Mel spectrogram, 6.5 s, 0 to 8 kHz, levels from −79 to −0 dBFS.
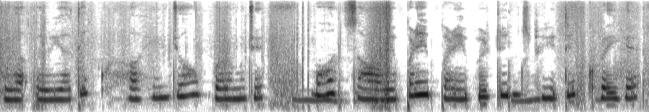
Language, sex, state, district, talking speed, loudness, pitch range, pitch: Hindi, female, Himachal Pradesh, Shimla, 110 wpm, -19 LUFS, 230-315 Hz, 255 Hz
